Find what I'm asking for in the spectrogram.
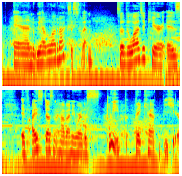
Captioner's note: chanting voices overlapping in background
